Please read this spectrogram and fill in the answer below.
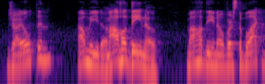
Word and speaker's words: Jailton: How do you say his first name? Jalton? I listened to Daniel Cormier say it today. Jailton.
